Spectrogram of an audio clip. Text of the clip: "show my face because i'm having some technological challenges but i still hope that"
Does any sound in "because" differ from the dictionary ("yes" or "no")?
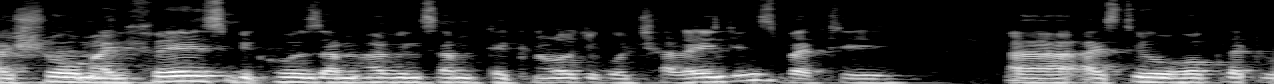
no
